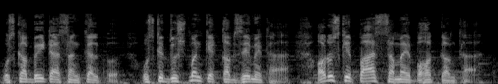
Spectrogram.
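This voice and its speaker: A man's voice: medium pitch, big pitch swings, moderate pace. A man narrating a suspense story in a dramatic style.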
